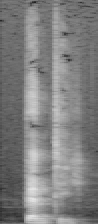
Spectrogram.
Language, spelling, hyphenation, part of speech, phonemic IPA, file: Dutch, panty, pan‧ty, noun, /ˈpɛnti/, Nl-panty.ogg
- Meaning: 1. a pantyhose, nylon tights worn about legs by women 2. originally, short and/or legless undershorts worn by women and children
